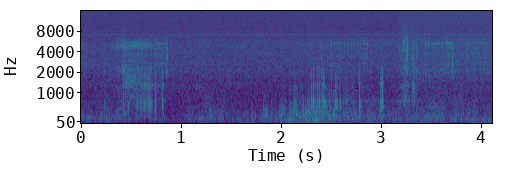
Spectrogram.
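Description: Wind rumbling on the microphone, with a few faint knocks.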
